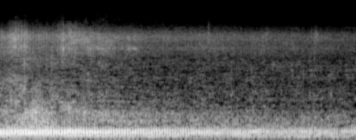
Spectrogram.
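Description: A motor engine running: a steady low hum, loudest in the first second or so and slowly easing off.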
